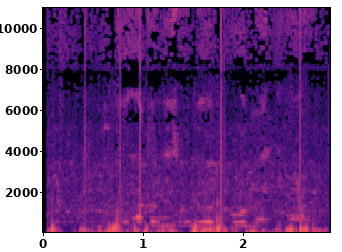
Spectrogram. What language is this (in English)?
Urdu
